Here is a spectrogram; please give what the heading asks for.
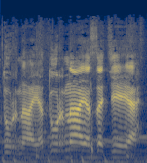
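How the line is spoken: Crackling, broken radio voice. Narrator (Russian): Хрипы рации вырывали частицы слов

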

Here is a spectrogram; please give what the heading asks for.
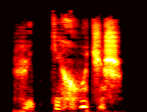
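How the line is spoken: Distorted hissing whisper. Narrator (Russian): шепот, искаженный, свистящий

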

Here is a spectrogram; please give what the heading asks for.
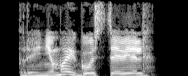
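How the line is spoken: Deep bass voice. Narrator (Russian): пробасил он

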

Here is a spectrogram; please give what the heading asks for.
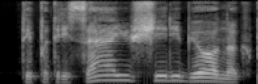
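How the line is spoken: Whispered. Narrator (Russian): прошептала

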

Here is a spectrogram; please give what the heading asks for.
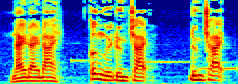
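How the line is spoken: Hurried loud shout. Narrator (Vietnamese): Trường Sinh vội vàng hét lớn

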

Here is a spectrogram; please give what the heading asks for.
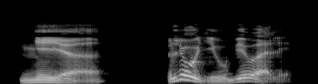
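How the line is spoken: Calm correction. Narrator (Russian): спокойно поправил Кощей

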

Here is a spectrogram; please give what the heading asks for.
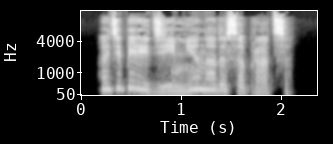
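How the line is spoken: Grumbling. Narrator (Russian): проворчала я

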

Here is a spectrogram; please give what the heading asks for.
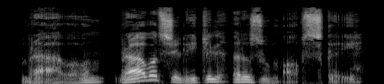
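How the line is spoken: Strong clear voice. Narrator (Russian): Его голос был совершенно другим, сильным, чистым, без малейшего намека на хрипоту или слабость

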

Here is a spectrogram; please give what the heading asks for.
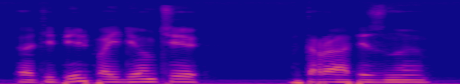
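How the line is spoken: Quiet, after long pause. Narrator (Russian): Царь лишь после большой паузы сказал тихо

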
